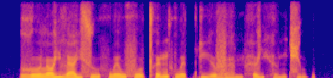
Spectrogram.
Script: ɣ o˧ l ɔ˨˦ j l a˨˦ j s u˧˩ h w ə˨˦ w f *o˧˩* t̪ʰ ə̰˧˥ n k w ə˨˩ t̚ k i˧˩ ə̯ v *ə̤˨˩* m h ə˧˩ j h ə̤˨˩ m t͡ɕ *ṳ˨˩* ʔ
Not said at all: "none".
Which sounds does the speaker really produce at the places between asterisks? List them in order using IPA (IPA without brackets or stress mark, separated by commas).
o˧˩, a̤˨˩, ṵ˧˨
